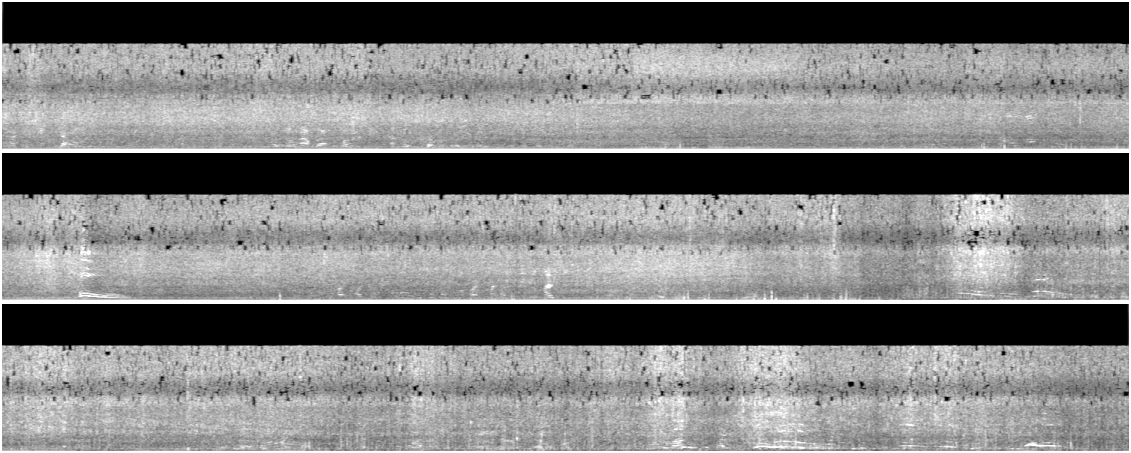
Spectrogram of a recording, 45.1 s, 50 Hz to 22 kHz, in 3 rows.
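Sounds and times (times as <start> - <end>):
boat engine droning: 0.0 - 45.0
wake splashing along hull: 0.0 - 45.0
wind buffeting microphone: 4.5 - 16.1, 17.0 - 45.0.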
